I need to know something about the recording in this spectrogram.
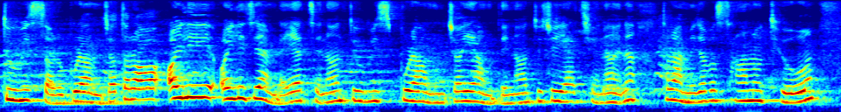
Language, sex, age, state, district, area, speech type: Nepali, female, 18-30, West Bengal, Darjeeling, rural, spontaneous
